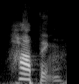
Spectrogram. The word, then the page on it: hopping: American English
